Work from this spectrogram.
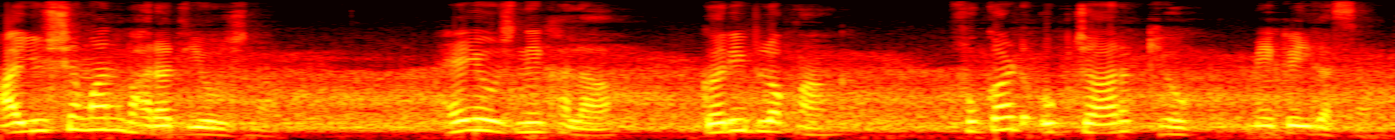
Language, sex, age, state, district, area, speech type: Goan Konkani, male, 18-30, Goa, Salcete, urban, spontaneous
